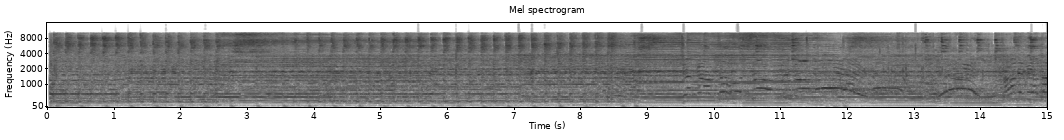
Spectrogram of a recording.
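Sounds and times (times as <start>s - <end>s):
live band playing: 0.0s - 15.0s.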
